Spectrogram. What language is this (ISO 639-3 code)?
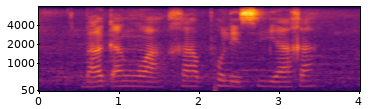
tsn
